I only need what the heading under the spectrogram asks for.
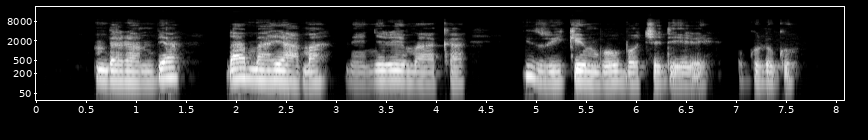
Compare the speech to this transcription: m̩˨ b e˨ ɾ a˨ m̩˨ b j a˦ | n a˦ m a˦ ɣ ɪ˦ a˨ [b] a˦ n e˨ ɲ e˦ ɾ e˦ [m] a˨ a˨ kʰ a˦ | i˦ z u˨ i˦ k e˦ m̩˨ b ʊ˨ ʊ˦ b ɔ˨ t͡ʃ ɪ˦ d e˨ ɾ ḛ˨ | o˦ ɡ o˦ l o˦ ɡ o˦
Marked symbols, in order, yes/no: no, yes

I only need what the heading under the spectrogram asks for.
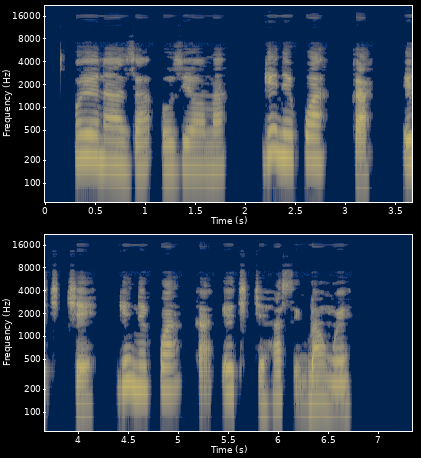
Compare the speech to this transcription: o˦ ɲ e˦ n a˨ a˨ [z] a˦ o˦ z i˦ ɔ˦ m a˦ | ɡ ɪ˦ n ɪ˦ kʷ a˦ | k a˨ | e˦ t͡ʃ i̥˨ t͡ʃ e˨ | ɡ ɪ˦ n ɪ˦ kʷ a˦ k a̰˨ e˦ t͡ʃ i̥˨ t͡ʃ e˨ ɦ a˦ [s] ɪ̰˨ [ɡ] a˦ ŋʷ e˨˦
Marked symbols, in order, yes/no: yes, yes, no

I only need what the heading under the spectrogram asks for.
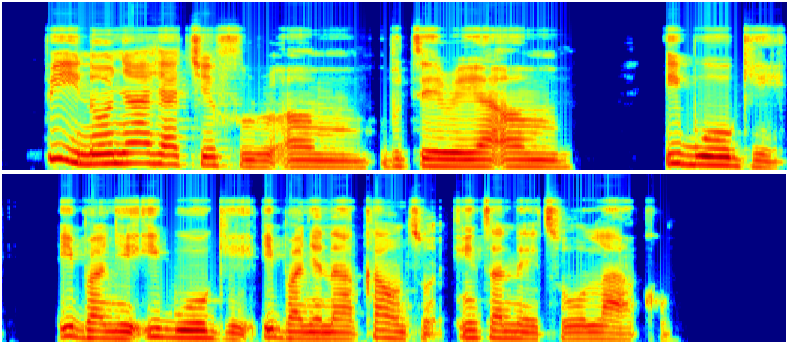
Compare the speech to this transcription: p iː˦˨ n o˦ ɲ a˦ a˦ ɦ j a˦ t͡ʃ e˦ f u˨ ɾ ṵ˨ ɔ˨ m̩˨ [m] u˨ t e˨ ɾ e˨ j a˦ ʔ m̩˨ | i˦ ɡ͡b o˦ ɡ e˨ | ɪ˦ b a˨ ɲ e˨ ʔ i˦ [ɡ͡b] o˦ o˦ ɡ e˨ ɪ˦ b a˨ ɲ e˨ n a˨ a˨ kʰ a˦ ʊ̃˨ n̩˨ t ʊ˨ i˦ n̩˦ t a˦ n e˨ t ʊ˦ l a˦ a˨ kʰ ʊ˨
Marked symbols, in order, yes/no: no, yes

